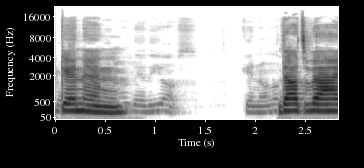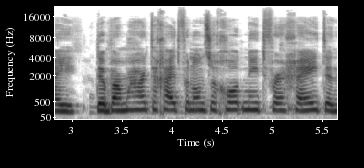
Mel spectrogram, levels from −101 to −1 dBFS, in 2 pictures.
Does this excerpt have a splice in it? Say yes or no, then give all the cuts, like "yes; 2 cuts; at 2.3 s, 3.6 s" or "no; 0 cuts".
yes; 1 cut; at 3.2 s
